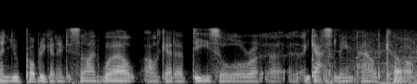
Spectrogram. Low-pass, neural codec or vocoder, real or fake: 5.4 kHz; none; real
